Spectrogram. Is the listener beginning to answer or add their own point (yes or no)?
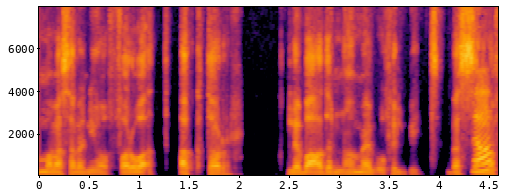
no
